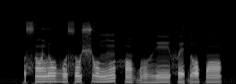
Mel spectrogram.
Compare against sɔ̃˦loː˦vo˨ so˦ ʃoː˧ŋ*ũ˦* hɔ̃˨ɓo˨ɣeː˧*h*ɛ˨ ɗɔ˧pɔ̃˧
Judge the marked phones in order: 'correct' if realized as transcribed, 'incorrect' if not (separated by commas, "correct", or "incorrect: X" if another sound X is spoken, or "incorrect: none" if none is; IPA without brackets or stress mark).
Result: correct, incorrect: f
